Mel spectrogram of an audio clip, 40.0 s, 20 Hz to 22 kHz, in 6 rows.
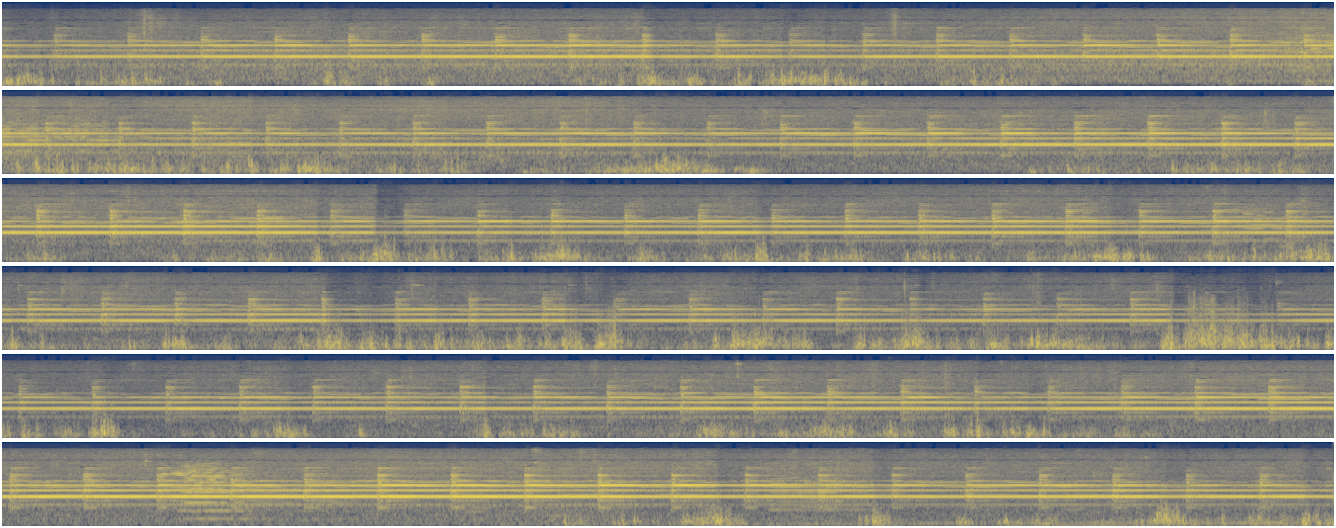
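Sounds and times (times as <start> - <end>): level crossing warning bells: 0.0 - 39.9
train wheels clattering on rails: 33.4 - 39.9.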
